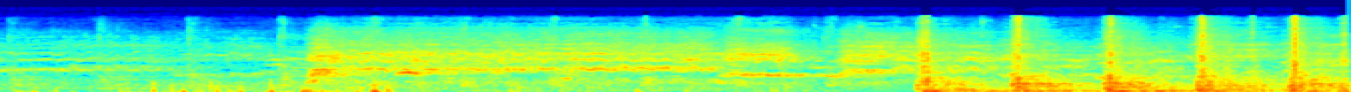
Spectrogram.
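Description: Powwow drum group: singing starts about two seconds in, and from about seven seconds the big drum comes in with steady heavy beats, about three every two seconds, under the singers' voices.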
